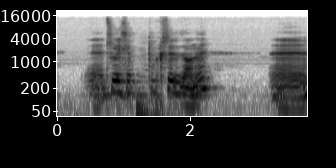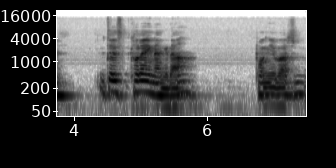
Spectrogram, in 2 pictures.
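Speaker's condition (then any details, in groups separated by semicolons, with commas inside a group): Cerebral palsy; uses wheelchair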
